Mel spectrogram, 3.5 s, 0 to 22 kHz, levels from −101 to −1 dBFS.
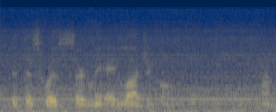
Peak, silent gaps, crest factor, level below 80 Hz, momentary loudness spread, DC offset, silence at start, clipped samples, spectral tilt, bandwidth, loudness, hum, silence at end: -20 dBFS; none; 20 dB; -52 dBFS; 10 LU; under 0.1%; 0 s; under 0.1%; -6.5 dB/octave; 16 kHz; -40 LUFS; none; 0 s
